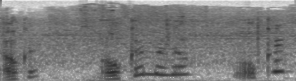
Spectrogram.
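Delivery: high-pitched mock agreement; imitated friend agreeing. Voices friend reluctantly agreeing.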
